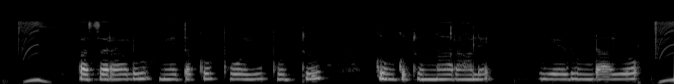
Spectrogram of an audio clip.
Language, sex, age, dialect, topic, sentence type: Telugu, female, 18-24, Southern, agriculture, statement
